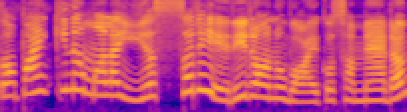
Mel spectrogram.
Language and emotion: Nepali, disgusted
